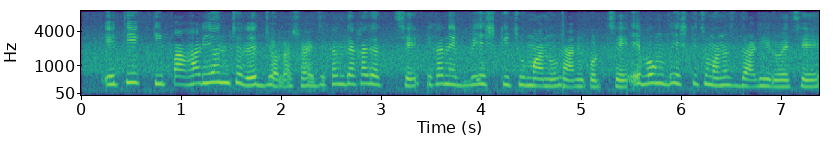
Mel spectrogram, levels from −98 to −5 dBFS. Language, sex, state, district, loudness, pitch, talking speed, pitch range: Bengali, female, West Bengal, Purulia, -24 LUFS, 265 Hz, 160 wpm, 225-290 Hz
